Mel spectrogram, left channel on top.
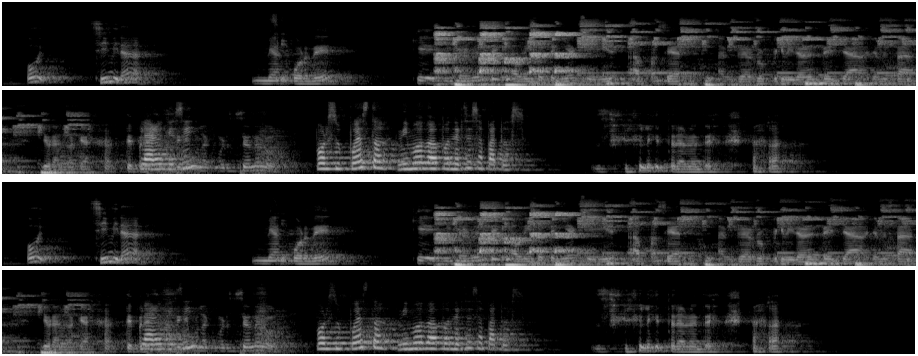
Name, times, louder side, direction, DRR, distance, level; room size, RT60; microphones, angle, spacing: voice 1, 0.9-1.5 2.5-3.4 4.1-6.9 7.2-11.9 15.0-16.9, right 1 dB, 15° right, 7 dB, 2.3 m, -37 dB
sound 1, 4.3-10.0, left 2 dB, 15° left, 1.8 m, -28 dB
Writing, 6.3-6.5 6.9-7.7 8.6-9.1 9.5-9.9 10.6-11.1 11.5-11.8, right 1 dB, 55° right, 7.3 m, -46 dB
voice 2, 10.5-11.1 12.3-14.3, left 2 dB, 45° left, 9 dB, 2.4 m, -27 dB
29.0 x 25.0 x 8.1 m, 0.73 s
head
